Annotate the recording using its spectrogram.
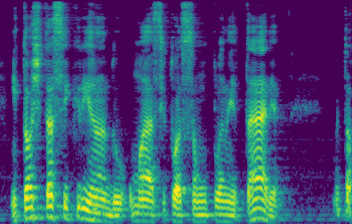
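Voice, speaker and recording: A man's lively intonation carries through as he talks at a fairly slow pace. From interior of São Paulo state, Brazil. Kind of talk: casual conversation.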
